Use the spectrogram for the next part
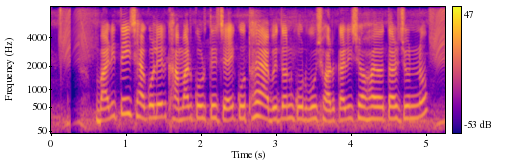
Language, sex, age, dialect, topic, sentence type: Bengali, female, 18-24, Rajbangshi, agriculture, question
